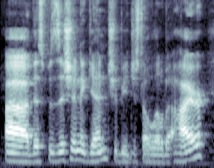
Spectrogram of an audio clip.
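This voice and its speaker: With a gravelly, mid-range voice and a fast delivery, a male coach talks through basketball game film. He keeps it conversational, often starts his sentences over, and now and then yells out sample calls.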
